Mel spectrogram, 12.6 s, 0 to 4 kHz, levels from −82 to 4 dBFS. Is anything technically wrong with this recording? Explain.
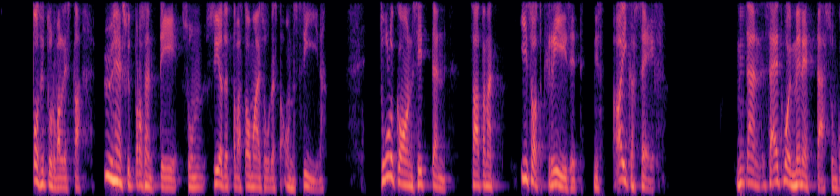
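Yes. The speech has four interruptions, heard through a narrowband call path with nothing above 4 kHz, which fits G.711 mu-law at 64 kbps.

Short concealed packet loss at 4.42–4.46 s and 9.79–9.84 s: about 20 ms never arrived, and the receiver extended the preceding sound, giving a brief smear. A spectrogram shows a smoothed, continued stretch there.

At 9.02–9.21 s the sound stretches into a fading buzz or hiss, then about 110 ms of flat silence, before resuming with a stretch missing. This is likely a long network dropout. The waveform decays to a flat line.

Burst of packet loss at 11.11–11.19 s: about 60 ms went missing and the last sound was continued at a decaying level before the audio resumed. The waveform shows a shrinking, repetitive stretch.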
